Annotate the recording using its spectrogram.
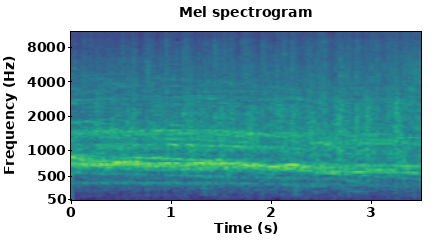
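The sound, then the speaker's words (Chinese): An audience at a talk applauds at the speaker's request, dense overlapping clapping merging into a continuous bright wash that holds an even loudness throughout, with a few faint cheers mixed in and no talking. “有帮助的话再来一点掌声我听听看，可以吗？”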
